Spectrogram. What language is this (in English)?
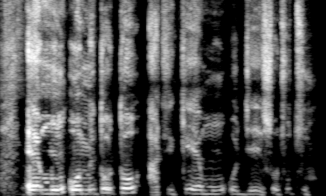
Yoruba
